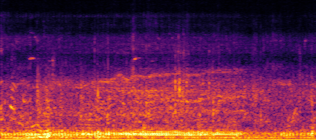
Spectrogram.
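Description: A motorcycle engine hums as it rides close past.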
